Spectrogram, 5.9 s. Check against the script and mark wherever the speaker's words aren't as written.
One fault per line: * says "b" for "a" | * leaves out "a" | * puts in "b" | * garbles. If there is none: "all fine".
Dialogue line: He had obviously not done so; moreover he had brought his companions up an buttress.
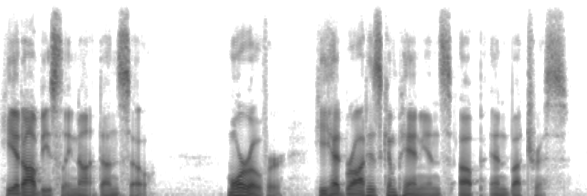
all fine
